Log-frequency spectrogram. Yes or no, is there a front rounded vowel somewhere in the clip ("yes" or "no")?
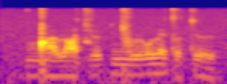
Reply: yes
